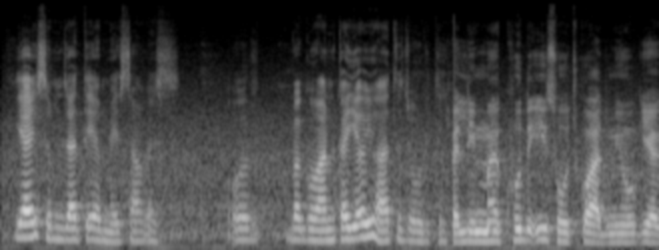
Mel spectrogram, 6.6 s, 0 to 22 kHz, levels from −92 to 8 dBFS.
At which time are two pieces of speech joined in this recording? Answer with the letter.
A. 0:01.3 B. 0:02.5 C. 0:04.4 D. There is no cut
C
